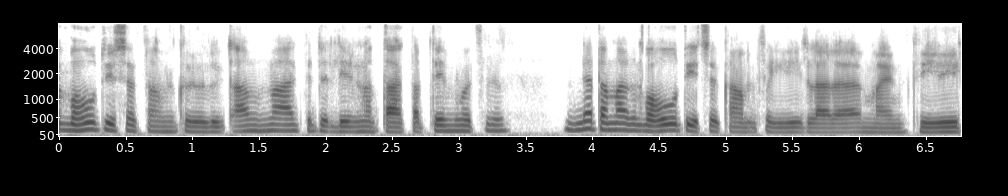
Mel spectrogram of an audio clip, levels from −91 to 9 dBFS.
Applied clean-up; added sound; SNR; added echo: neural diffusion model UNIVERSE++.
